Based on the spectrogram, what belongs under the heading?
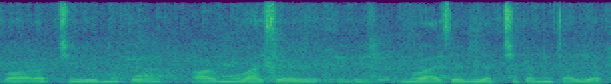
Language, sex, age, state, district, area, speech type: Urdu, male, 18-30, Bihar, Saharsa, rural, spontaneous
